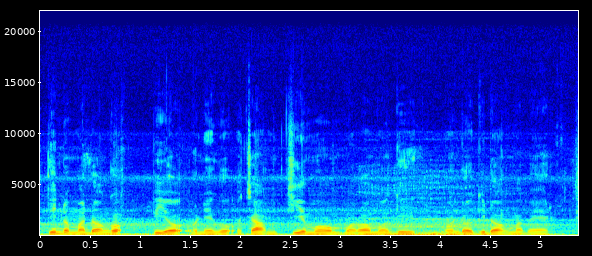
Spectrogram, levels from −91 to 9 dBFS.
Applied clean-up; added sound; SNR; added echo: none; Animal; 8 dB; none.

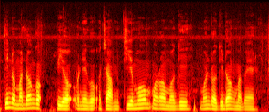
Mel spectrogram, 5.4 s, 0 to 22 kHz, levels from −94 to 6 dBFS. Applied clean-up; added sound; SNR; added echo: none; none; none; none.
